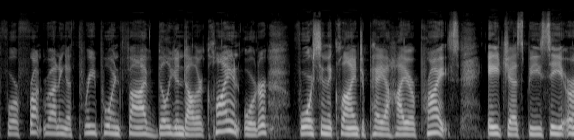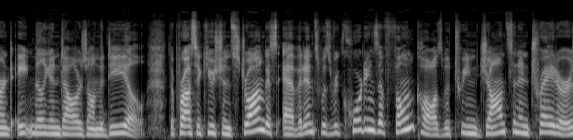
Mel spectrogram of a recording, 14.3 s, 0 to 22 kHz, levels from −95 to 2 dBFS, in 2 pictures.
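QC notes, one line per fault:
0.07–3.44 s, automatic gain rising: the level climbs by about 8 dB over more than three seconds, leading into "forcing the client to", as the gain control lifts a quiet input. Background swells with the voice, unlike a talker simply moving closer.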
